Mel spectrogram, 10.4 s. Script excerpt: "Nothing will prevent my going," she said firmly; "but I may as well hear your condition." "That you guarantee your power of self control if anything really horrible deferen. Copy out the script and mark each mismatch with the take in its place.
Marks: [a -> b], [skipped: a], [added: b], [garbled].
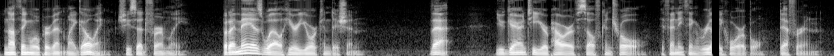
"Nothing will prevent my going," she said firmly; "but I may as well hear your condition." "That you guarantee your power of self control if anything really horrible deferen.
